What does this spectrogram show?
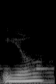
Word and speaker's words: e@l: That's e at symbol l health and wellness app pronounced eel like the ocean creature for sematic tools, breath work, movement sessions, and nervous system nourishment.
